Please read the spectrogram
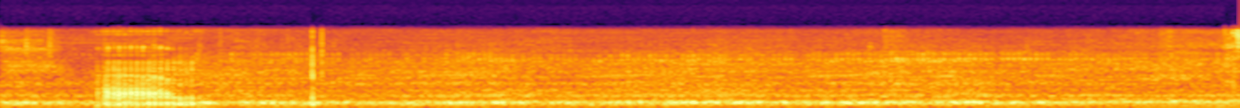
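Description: Power inverter under heavy load giving off a steady low electrical hum with its cooling fan running, a fan that comes on once the load gets up to a certain point.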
